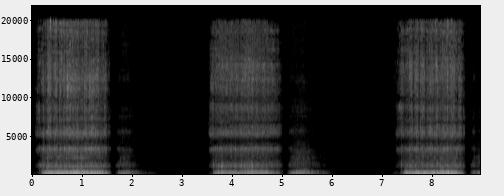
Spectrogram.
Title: and you moan about me snoring 😴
